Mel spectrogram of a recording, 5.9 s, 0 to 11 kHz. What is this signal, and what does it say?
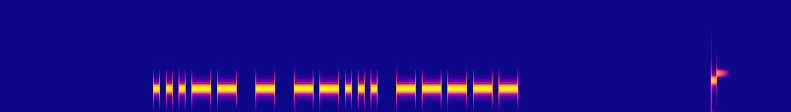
Morse code, heard as a keyed tone, about 25 wpm, 700 Hz. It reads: 3T70
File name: practice / 25wpm / Four Letter-Number Combinations - 25wpm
